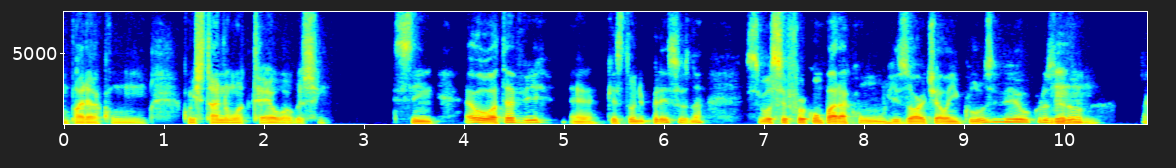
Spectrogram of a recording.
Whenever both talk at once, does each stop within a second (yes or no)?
yes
